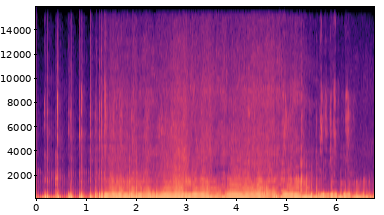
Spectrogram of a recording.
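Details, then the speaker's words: Old TVS Apache RTR 180, a mix of parts from several bikes, started after sitting unused a long time: uneven popping at startup, then revs rising and falling instead of holding steady, no smoothness; intermittent misfire and surging idle. "ആടാ ഇടയ്ക്ക് അത് കൂടി കുറഞ്ഞ് വന്നുണ്ട്. ഒരു smoothness ഇല്ല അല്ലേ? പാടാ അത്. മിസ്സിങ് അടിക്കുക."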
